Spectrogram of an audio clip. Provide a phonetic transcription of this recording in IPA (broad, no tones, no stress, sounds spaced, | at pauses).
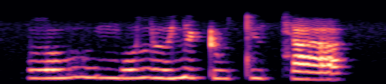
lˠ u ɦ u m o l ɵ lʲ ɐ ʈ u t ʉ c a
